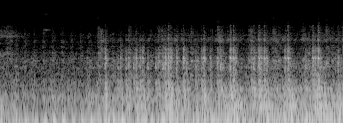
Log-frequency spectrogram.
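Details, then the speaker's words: Gas golf cart at consignment auction, starting attempt: small engine sputters unevenly, surging and fading without settling; struggles to keep running, possibly flooded. "now let's see if it does its thing come on oh I might have just flooded it"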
